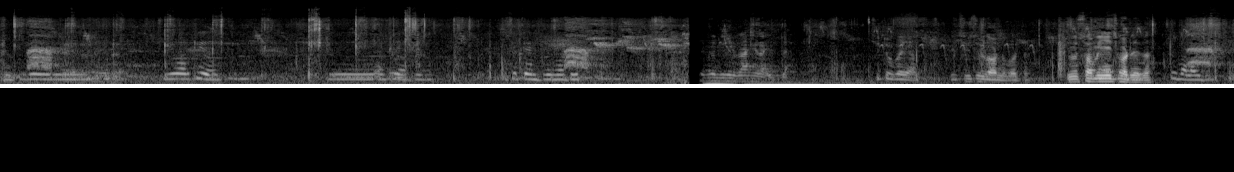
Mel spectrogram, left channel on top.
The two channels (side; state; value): right; silent; 54 dB below the other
